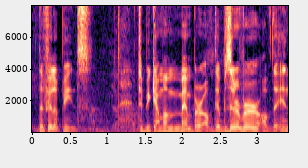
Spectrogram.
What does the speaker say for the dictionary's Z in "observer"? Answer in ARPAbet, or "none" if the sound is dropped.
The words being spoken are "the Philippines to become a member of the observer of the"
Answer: Z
